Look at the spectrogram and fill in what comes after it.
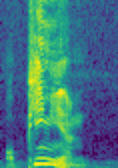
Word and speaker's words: opinion: Por ejemplo, opinión va a ser opinion. Opinion. Fíjate cómo me llevo la entonación hacia adelante.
